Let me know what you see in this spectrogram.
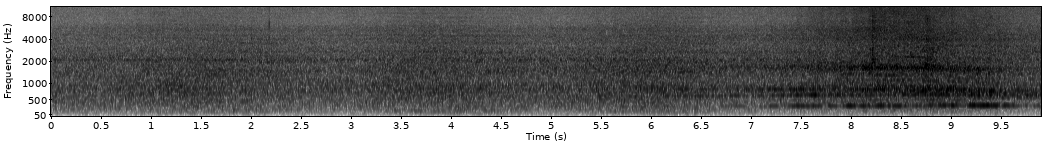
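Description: NJ Transit bi-level commuter coaches rolling past close by as the train departs, a steady rush of wheels on rail. About seven seconds in it grows louder, and a steady whine of several tones rises over the rush as the rear of the train, with its ALP-45DP locomotive, draws near.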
